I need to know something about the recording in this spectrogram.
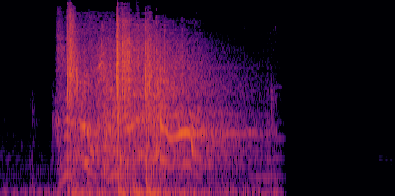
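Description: Heavy blows and a roaring blast crash in a fight.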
